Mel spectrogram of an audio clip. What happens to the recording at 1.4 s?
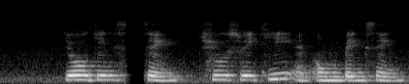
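At 1.4 s the speech is inside a call audio freeze running from 1.25 to 1.46 s. The likely cause is late packets draining the jitter buffer, so the receiver stretches the last sound into a fading buzz for about 190 ms, ending in roughly 120 ms of silence. Then the speech resumes where it stopped, nothing lost, just delayed. On a waveform this looks like a decaying smear flattening to near zero. On a spectrogram, smooth repeated bands dissolve into a blank gap, capped at 8 kHz by the call codec.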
